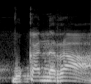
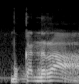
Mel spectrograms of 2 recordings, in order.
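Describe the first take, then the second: Both takes have the same delivery.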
